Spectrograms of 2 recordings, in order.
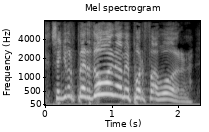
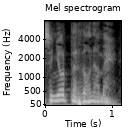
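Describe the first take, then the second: First: High, loud and slow, crying out; anguished plea. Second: Said in the usual way. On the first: Shown as a demonstration. Pastor shows the congregation how to cry out, anguished plea. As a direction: beg God desperately. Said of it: "nuestro clamor tiene que ser así". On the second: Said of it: "tiene que ser así".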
